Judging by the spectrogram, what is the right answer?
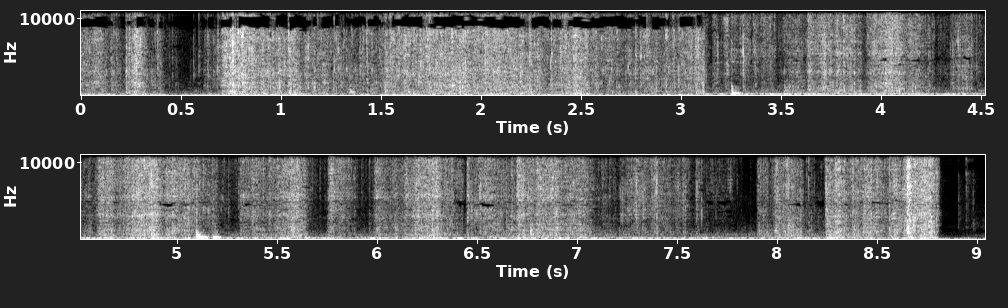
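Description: Thin plastic shopping bag and cellophane bagel wrappers rustling and crinkling as the bag is opened and wrapped bagels are taken out onto a counter.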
